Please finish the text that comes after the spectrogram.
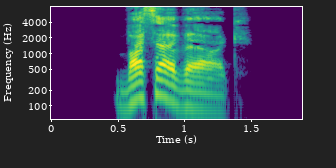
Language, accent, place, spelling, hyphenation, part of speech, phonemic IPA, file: German, Germany, Berlin, Wasserwerk, Was‧ser‧werk, noun, /ˈvasɐˌvɛʁk/, De-Wasserwerk.ogg
- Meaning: waterworks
